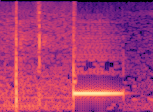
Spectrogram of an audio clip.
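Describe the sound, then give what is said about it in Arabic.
Two faint clicks on a phone line during a caller's call into a broadcast program, then a single steady electronic tone sounds loudly for about half a second before cutting off as the call drops. “انقطع الاتصال.”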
